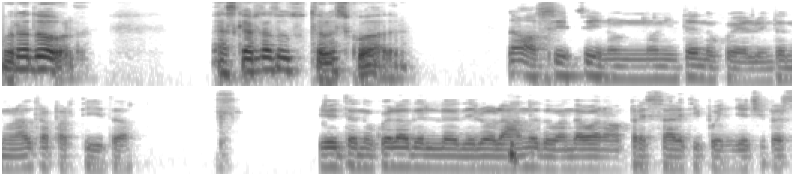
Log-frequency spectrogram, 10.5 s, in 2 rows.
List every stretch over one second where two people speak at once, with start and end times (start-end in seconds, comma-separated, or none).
none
